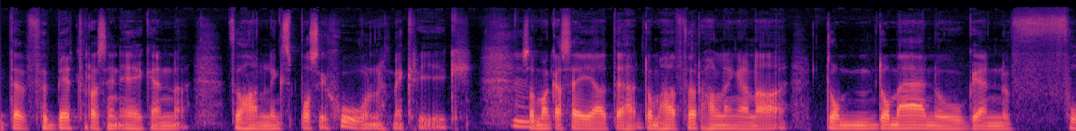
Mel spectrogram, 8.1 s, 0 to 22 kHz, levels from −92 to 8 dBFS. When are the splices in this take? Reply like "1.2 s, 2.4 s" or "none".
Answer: 5.1 s, 6.1 s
